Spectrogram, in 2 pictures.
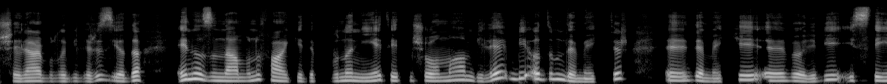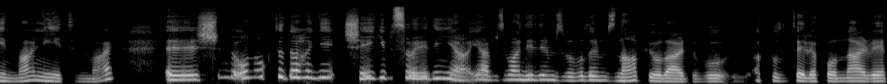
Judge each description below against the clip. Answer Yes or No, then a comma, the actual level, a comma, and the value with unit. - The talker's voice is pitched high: No, medium, 180 Hz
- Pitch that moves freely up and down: Yes, wide, 6.2 semitones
